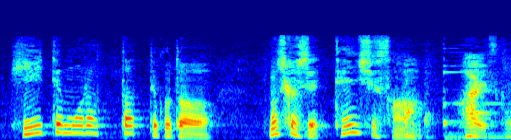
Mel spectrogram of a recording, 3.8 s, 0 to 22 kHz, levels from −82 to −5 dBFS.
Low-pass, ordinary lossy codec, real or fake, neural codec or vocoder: none; none; real; none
